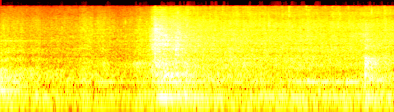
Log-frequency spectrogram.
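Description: Crabs drop into a pan of sizzling spiced masala, setting off a sudden loud burst of frying that settles into a steady crackle, with a small clatter of stirring near the end.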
